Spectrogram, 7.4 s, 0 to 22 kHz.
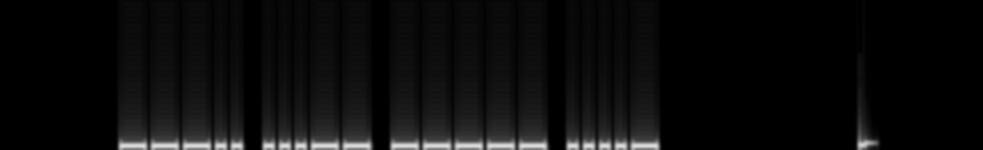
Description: Morse code, heard as a keyed tone, about 20 wpm, 700 Hz. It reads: 8304
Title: Numbers - 4-Digit 20wpm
